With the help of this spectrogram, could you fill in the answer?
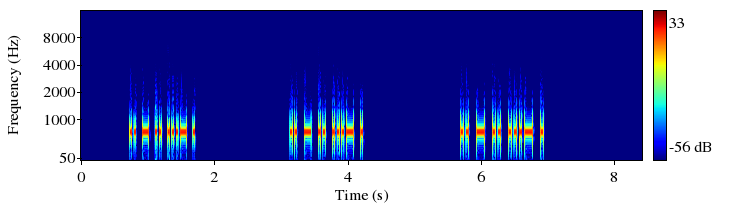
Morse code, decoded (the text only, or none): ITIVE ITIVE ITIVE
